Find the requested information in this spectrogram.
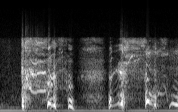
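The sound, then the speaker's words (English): A harsh, racking cough erupts in several rough, loud bursts, with ragged wheezy breaths between the fits. “That's a wicked cough”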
